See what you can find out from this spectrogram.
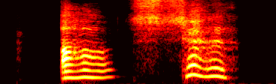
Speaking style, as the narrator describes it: he gasped

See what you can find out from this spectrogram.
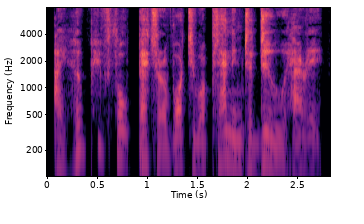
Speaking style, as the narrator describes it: Hermione whispered

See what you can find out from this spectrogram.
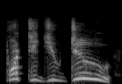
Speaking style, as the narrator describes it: she said fiercely

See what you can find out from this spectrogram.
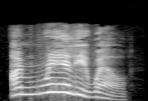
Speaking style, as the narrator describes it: she said happily

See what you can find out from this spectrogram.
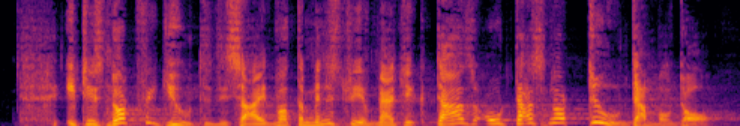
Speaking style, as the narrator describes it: snapped

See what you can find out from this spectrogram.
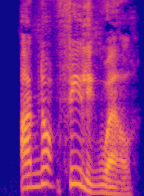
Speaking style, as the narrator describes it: said Harry loudly

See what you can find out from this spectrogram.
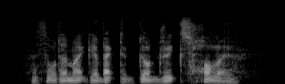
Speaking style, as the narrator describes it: Harry muttered

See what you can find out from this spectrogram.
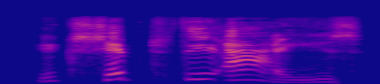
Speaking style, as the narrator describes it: said a wheezy-voiced wizard

